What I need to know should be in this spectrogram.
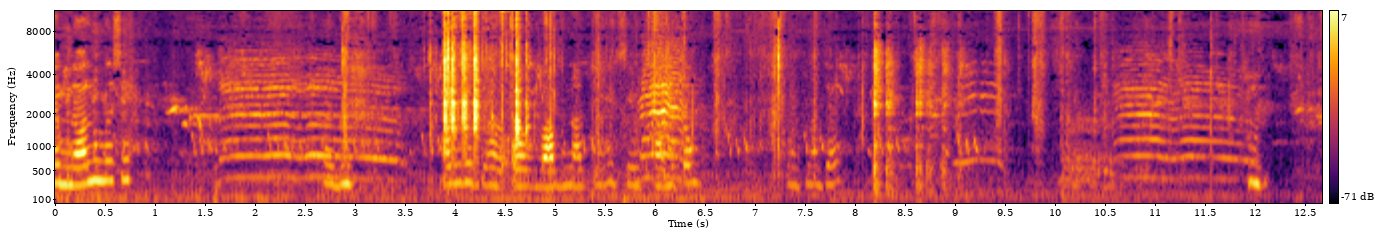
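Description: A young boy talks close by, with animation.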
